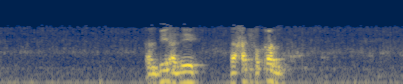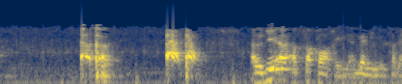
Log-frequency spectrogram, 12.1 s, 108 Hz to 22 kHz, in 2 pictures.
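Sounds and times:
man coughing: 7.2s - 7.9s, 8.6s - 9.1s.

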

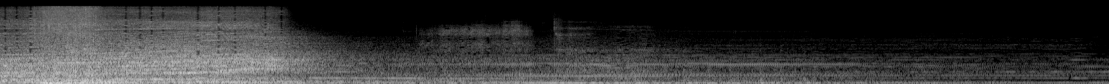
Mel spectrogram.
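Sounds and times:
dense trailer sound design noise: 0.0s - 8.2s.

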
